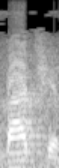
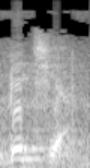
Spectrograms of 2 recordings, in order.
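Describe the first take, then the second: First: The first vowel is an 'a' sound. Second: The first vowel is an 'i' sound. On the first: This is the common everyday pronunciation. The speaker calls it wrong. "we commonly pronounce it Batya" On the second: This is the authentic source pronunciation. The speaker calls it right. "the authentic pronunciation in the book of Chronicles"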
